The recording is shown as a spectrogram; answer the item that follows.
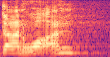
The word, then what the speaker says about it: Don Juan: poem called Dom juin not Don Juan as it should be pronounced in Spanish but it is pronounced as the British would say it in their provincial John Bull way Don juin Don June is narrated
